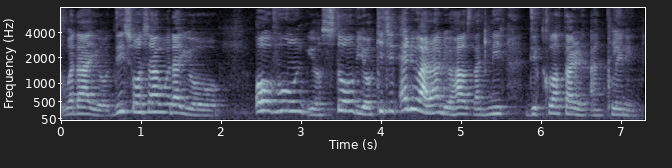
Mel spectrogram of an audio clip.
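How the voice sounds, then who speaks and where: A woman with a Nigerian accent and a fairly low, sharp-toned voice chats to camera about cleaning. Recorded in an echoey room, she keeps things upbeat and encouraging for her viewers and ends with a motivational sign-off.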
